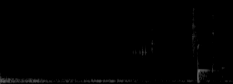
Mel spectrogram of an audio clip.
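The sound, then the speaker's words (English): Bourbon being poured into glasses: quiet glassy handling sounds, then one sharp, ringing clink near the end, all over a steady low hum with no talking. “Let's pour it.”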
